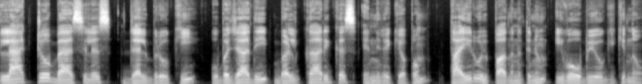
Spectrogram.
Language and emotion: Malayalam, neutral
